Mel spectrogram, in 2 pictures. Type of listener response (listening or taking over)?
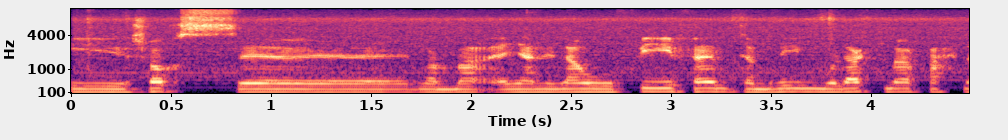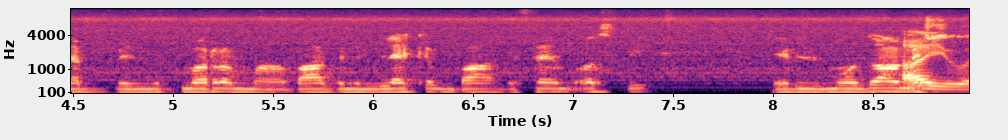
listening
